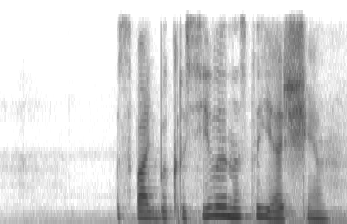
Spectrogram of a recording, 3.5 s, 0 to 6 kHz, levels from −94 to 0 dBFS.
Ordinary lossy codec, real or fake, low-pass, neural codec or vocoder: none; fake; 5.4 kHz; codec, 16 kHz, 6 kbps, DAC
